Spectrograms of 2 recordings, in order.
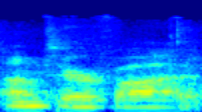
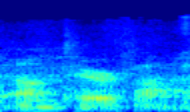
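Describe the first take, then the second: First: Said in the usual way. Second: Hushed whisper of fear. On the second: Pretend. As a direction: whisper it, scared.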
